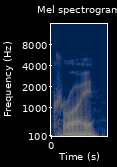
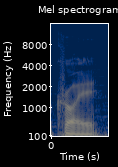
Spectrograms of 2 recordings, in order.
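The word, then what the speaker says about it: Croix: there like coin so Croy and coin must rhyme together in fact the company who makes the seltzer water says lroy it rhymes with joy somewhere on their website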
